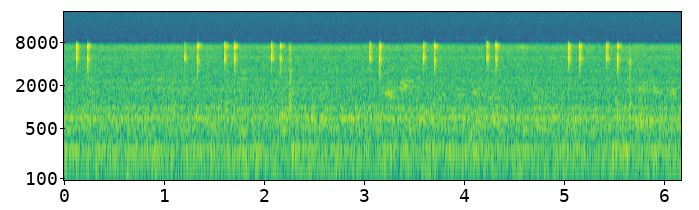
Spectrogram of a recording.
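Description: Faint computer mouse button clicks, mostly in quick pairs, recurring irregularly every second or so over a steady low hum.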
